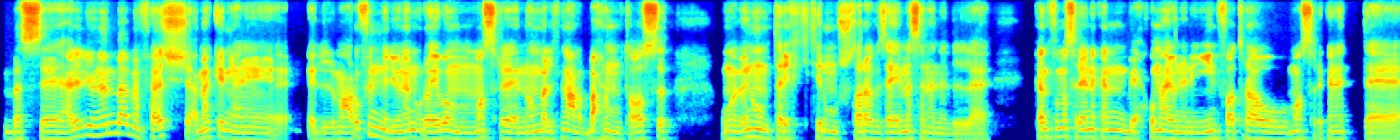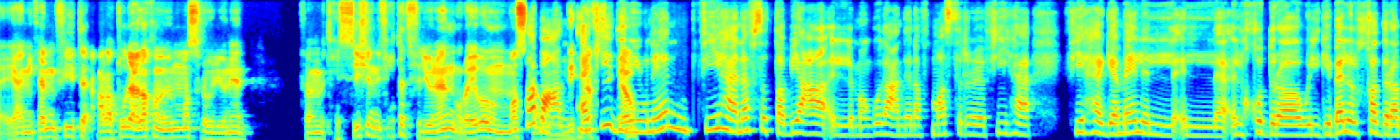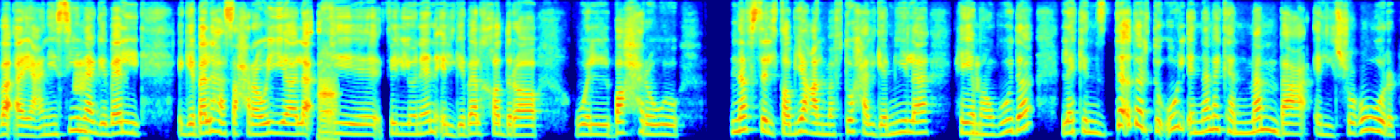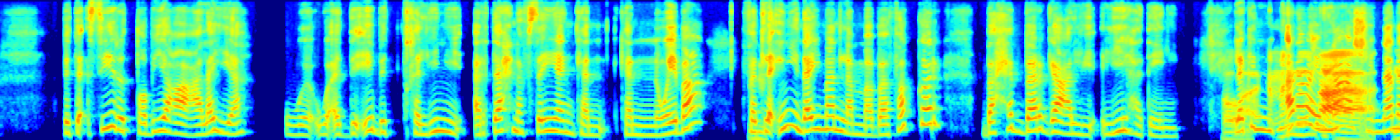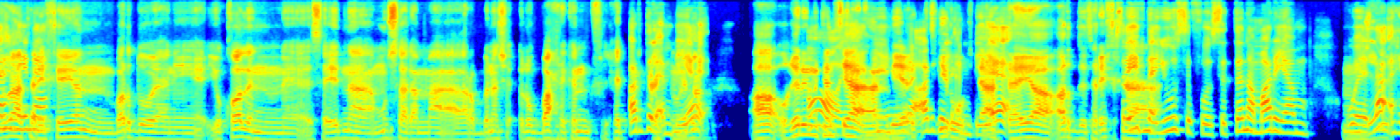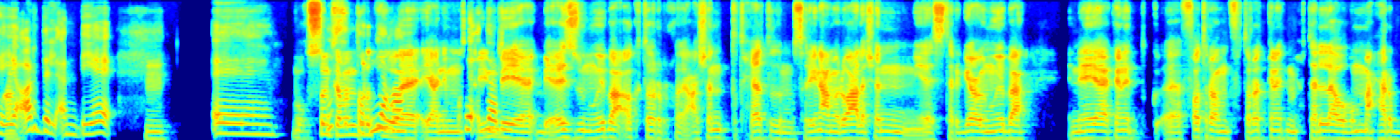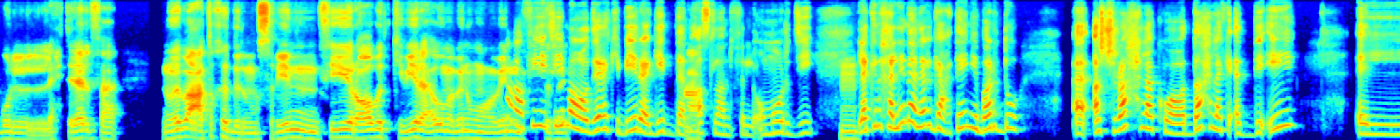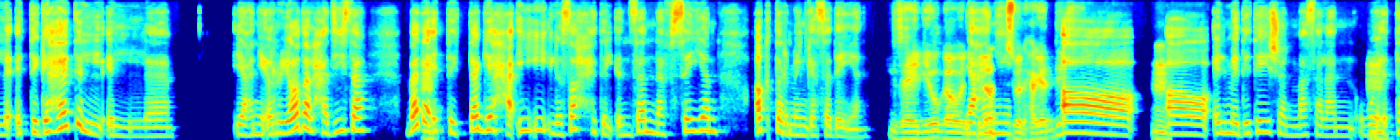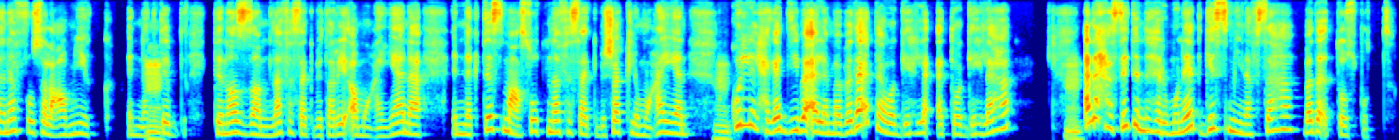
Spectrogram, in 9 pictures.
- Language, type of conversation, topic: Arabic, podcast, إيه العلاقة بين الصحة النفسية والطبيعة؟
- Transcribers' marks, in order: tapping; other background noise; in English: "الMeditation"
